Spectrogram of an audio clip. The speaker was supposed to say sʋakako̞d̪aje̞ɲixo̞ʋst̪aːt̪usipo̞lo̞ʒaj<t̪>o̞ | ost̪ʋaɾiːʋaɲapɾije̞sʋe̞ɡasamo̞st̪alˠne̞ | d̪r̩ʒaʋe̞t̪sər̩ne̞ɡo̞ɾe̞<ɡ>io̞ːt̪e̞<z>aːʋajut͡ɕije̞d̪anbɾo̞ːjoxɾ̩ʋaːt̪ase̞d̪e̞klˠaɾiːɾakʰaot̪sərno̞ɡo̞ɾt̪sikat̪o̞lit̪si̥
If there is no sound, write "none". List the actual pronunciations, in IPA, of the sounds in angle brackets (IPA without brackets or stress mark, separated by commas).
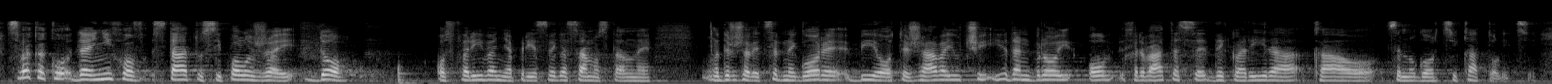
d̪, b, ʒ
